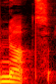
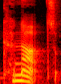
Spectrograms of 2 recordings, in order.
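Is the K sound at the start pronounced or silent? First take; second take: silent; pronounced. First: The word begins with an N sound. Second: The word begins with a sounded K. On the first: "meant to be a silent K" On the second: "I've always pronounced it knut myself"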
